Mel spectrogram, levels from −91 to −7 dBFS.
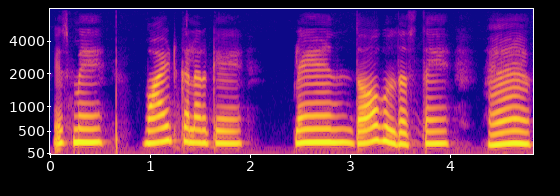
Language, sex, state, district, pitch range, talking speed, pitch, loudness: Hindi, female, Punjab, Fazilka, 245-270 Hz, 100 wpm, 260 Hz, -12 LUFS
